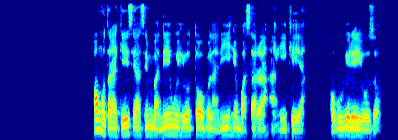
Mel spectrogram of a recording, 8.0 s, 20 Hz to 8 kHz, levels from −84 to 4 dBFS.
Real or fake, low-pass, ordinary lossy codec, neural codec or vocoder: real; 7.2 kHz; none; none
